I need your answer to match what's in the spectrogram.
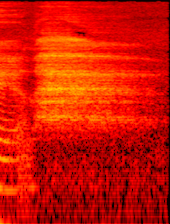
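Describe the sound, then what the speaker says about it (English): Slow, deep yoga breathing during a morning session, a soft audible breath drawn in and released alone, close and quiet. "Inhale and exhale."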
